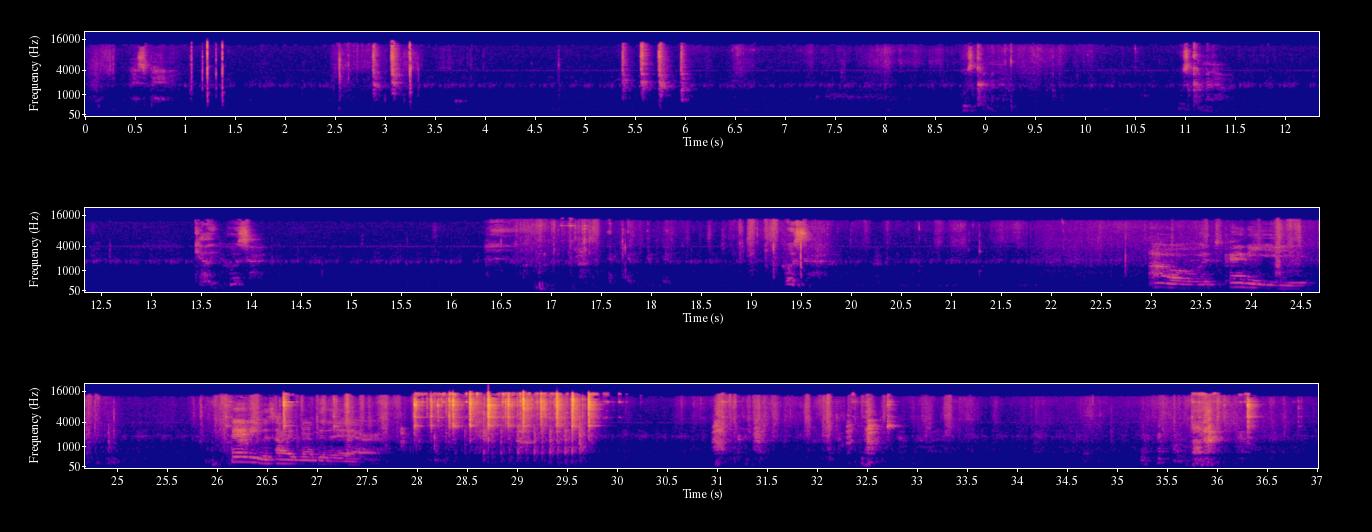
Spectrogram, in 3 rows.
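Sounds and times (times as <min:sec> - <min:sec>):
dogs playing on carpet: 0:18.6 - 0:19.3, 0:24.3 - 0:29.8, 0:30.6 - 0:37.0
rustling and scuffing with clicks: 0:25.7 - 0:27.9
dogs' clicks and jingles: 0:26.0 - 0:30.1, 0:32.0 - 0:33.3, 0:35.8 - 0:36.9.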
